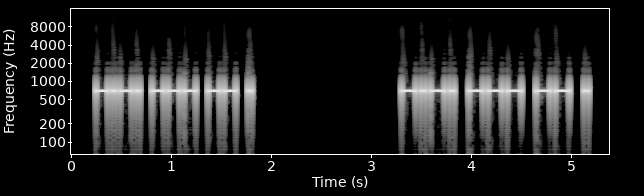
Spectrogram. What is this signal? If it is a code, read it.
Morse code, heard as a keyed tone, about 33 wpm, 700 Hz. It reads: COME COME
